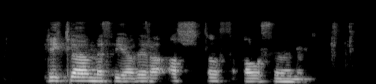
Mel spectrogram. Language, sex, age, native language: Icelandic, male, 20-29, Icelandic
